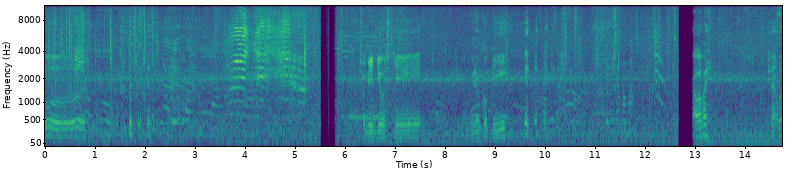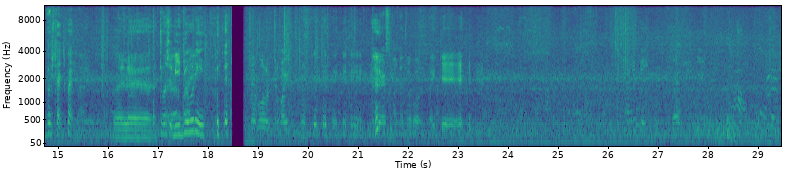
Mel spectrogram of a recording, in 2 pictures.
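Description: A train hums steadily as it runs.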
